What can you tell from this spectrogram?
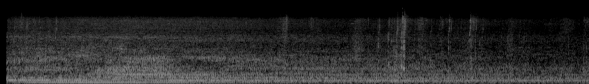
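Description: Steady low hum of a running engine with outdoor hiss, fading slightly, and a sharp click about four seconds in.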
